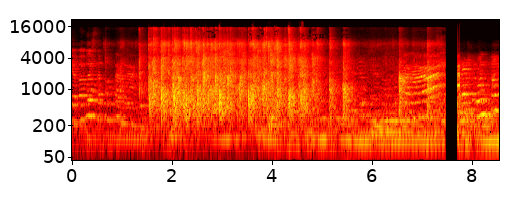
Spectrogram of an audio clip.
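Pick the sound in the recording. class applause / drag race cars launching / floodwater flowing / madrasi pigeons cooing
class applause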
